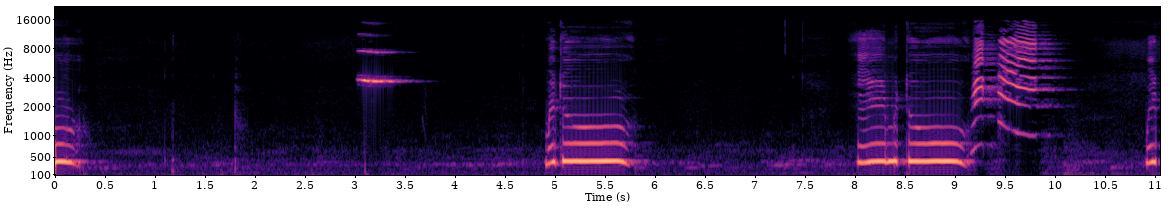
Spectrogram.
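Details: Talking Alexandrine parakeet kept as a pet indoors, mimicking Hindi words: a brief high whistle, then drawn-out nasal voiced syllables repeated, the last run of rapid, falling, squeaky notes.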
